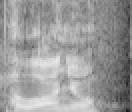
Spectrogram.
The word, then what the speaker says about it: Poa: Cody as a marketer, you know, as the, was it called Poano? – No. – Poana? – Poana. How do you pronounce it? – Well, we just say Poa because it is hard to say, but there's Poa Trivialis and Poa Annua.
